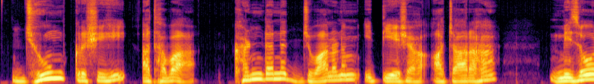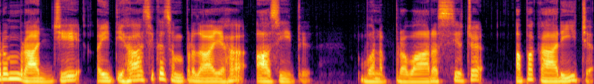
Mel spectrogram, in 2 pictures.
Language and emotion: Sanskrit, neutral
